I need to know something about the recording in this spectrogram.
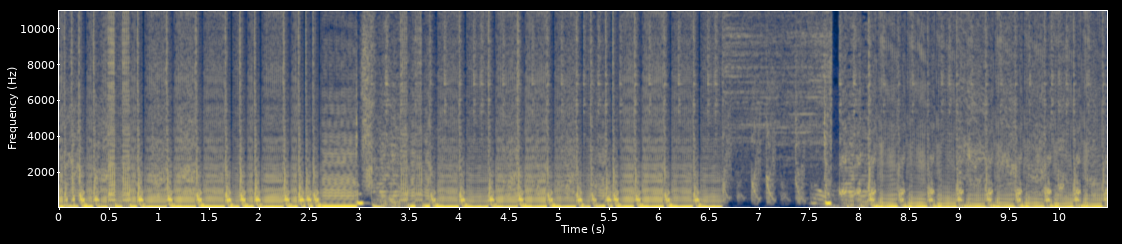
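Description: Raw hardstyle dance music with a heavy kick drum hitting in a fast, steady run. The kick and bass drop out for about a second past the middle, then come back in.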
